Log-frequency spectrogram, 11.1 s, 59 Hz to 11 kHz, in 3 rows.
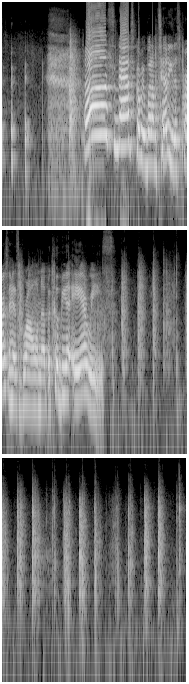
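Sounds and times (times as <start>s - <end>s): cards being shuffled: 3.0s - 11.0s.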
